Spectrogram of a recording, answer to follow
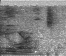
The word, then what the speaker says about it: New Orleans: from and that's where that's how everyone says New Orleans it's just New Orleans so do not confuse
